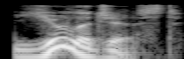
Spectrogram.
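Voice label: "eulogist", British English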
